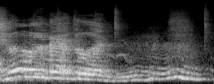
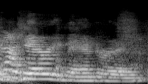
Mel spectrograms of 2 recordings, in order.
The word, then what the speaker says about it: gerrymandering: And it's actually gerrymandering. Is it? I've never heard it called It is. As I live in a town where the Depends how Gary you Elementary pronounce School. jury. You pronounce it Gary.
